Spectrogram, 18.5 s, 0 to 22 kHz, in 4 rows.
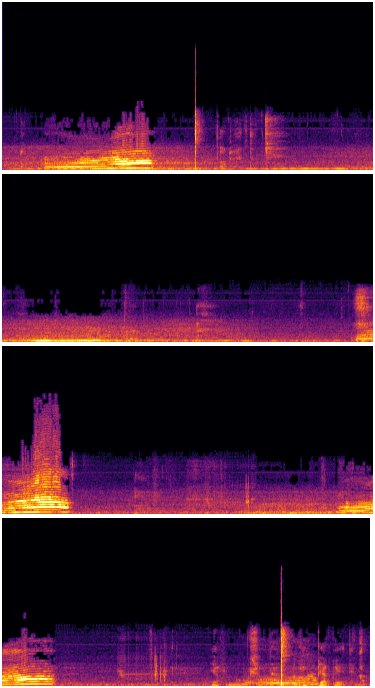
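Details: Puran, a pet cat in Snow White cosplay, filmed 1 April 2017 with a souvenir of Kan yellowtail; four loud, wavering meows spaced several seconds apart, with quiet voices and room noise in the gaps.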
